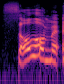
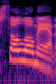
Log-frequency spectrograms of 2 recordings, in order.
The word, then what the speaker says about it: Solomon: Say S-O-L-O-M-A-N. I cannot get over this. – Solomon. – No, we're eating lunch last week, and she's like, solo man.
